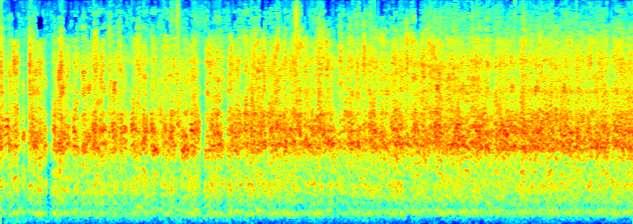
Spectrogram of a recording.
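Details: Crowd of thousands of ducks quacking together, a thick, continuous mass of nasal calls with a couple of short dips in volume early on.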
